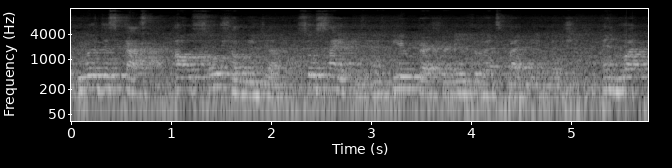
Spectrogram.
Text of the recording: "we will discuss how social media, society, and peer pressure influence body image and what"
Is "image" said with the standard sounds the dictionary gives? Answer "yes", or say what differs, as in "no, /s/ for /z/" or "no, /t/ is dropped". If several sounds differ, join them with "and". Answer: no, /ʃ/ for /dʒ/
